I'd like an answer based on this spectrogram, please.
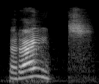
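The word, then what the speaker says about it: write: तो यहाँ पर आपने आर को किस में प्रोनाउंस किया, र में, रिंस, रेस्ट, राइट। अब यहाँ पर डब्ल्यू प्रोनाउंस नहीं है, यहाँ पर डब्ल्यू साइलेंट है, आर से स्टार्ट हुआ, राइट, ओके।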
